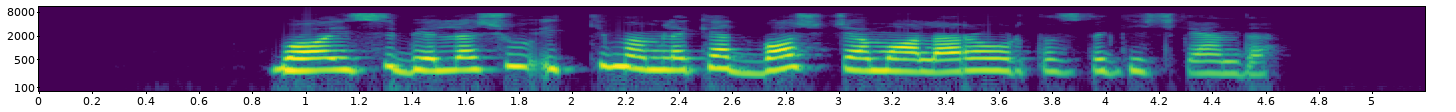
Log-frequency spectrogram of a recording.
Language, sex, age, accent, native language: Uzbek, female, 19-29, Buxoro, Uzbek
